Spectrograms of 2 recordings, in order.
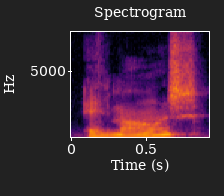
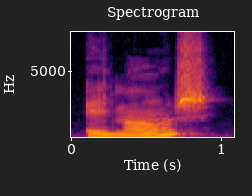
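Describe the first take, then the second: No difference in how they are said.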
